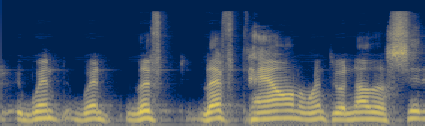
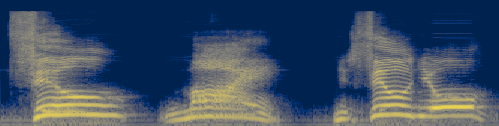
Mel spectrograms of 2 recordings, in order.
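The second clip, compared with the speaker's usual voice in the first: very slow, higher proclamation; preach; 6 semitones higher, much slower than usual. Acted. Preacher proclaiming scripture to the congregation, very slow and raised. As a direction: stretch out each word solemnly.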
